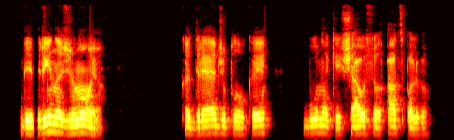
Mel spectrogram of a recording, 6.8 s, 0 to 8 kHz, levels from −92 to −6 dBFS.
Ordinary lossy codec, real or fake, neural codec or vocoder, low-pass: MP3, 48 kbps; real; none; 7.2 kHz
